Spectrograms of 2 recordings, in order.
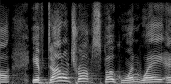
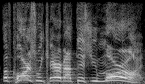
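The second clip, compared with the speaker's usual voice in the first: raised and louder, jabbing at her; worked-up shout; 6 semitones higher, 5 dB louder than usual. Real, not acted. Host yelling at the press secretary on stream, heated. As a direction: let the anger push the pitch up.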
